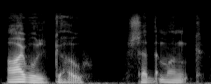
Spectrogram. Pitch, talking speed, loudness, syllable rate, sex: 100 Hz, 170 wpm, -21 LUFS, 3.8 syllables/s, male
